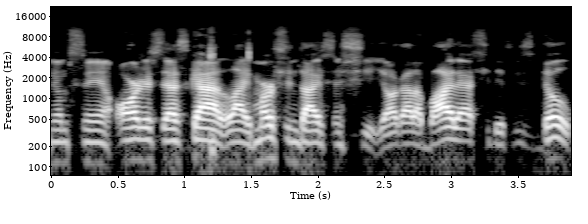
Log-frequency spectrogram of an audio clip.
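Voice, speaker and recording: At a very fast pace, a man with an American accent talks at a medium pitch. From Los Angeles, California. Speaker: podcast host. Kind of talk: casual interview. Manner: animated.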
